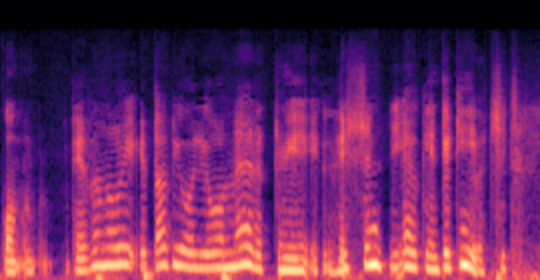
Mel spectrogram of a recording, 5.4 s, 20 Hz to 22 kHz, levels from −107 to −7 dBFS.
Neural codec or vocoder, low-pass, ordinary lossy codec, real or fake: codec, 44.1 kHz, 2.6 kbps, SNAC; 14.4 kHz; AAC, 48 kbps; fake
